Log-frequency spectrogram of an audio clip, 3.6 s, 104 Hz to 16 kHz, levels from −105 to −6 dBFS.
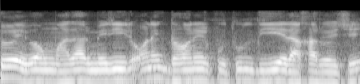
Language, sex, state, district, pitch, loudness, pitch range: Bengali, male, West Bengal, North 24 Parganas, 125 Hz, -15 LUFS, 120-130 Hz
